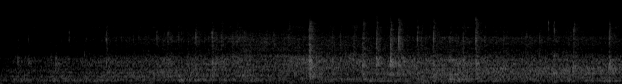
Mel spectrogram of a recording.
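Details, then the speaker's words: Hornby R2730 LMS Stanier Class 4P model locomotive after repair of a kick; the intermediate gear was filed and repositioned. Quiet, light clicking running along the track with no grinding or binding, drawing a steady 100 mA. "That seems better to me. What's the ammeter saying? A very steady 100 milliamps. I think we've sorted it."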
